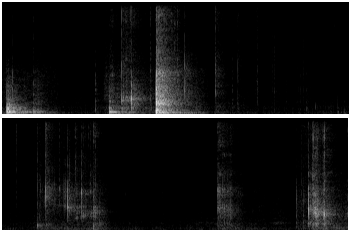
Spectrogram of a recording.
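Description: An egg drops into liquid in a plastic bowl with a soft plop.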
